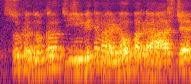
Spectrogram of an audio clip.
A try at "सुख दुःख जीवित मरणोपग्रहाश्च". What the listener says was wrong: बहुत से लोग बोलते हैं सुख दुख, दुख नहीं दुख, दू के बाद विसर्ग दिया हुआ है। कैसे उच्चारण करेंगे? सुख दुख, सुख दुख जीवित मरणोपग्रहाश्च।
